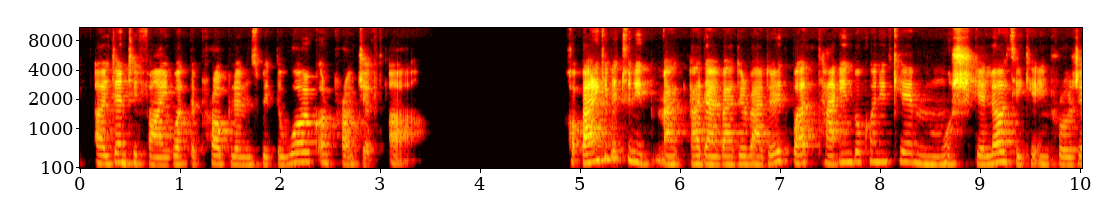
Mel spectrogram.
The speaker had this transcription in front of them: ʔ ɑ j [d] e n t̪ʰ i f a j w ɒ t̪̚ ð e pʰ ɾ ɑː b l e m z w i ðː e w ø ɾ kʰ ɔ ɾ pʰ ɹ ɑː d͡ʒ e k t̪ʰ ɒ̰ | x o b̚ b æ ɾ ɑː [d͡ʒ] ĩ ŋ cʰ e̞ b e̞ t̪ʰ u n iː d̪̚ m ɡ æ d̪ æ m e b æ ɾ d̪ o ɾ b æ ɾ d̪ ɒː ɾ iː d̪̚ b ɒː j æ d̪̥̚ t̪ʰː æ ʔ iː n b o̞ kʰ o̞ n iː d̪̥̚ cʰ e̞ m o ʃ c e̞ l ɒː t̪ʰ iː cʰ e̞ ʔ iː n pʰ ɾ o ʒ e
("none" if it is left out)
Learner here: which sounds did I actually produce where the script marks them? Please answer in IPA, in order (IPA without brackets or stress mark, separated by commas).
d, none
